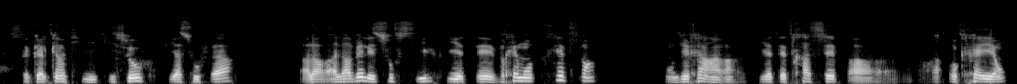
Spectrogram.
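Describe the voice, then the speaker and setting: Man in a halting personal monologue, mid pitch, dry and slightly muffled recording. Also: dry recording. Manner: hesitant, many fillers and restarts. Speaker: storyteller recounting his life. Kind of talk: personal storytelling to camera.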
